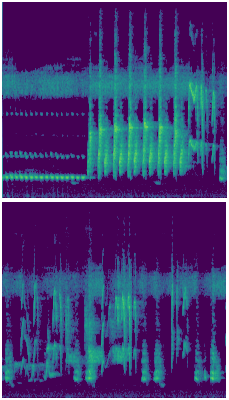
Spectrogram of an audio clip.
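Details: White-rumped shama song used as a lure: a fast even trill of repeated notes, then a loud run of rich sharp notes, then varied short whistled and scratchy phrases, with a steady high drone.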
